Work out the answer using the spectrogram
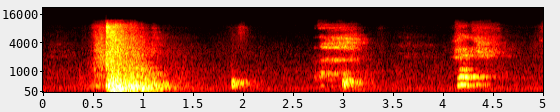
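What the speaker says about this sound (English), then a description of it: "I had to shut the door." A home door slams shut once with a loud, heavy thud, and a few softer knocks and rattles from the door follow at intervals in a quiet room.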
